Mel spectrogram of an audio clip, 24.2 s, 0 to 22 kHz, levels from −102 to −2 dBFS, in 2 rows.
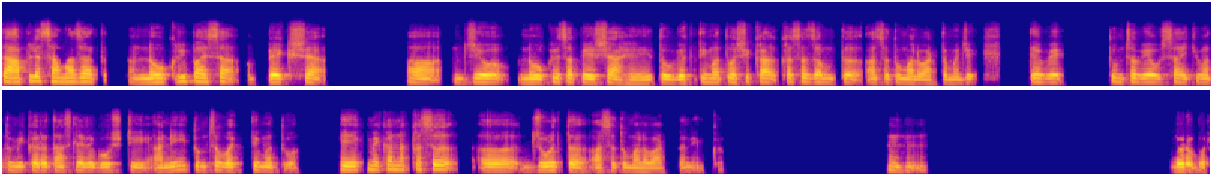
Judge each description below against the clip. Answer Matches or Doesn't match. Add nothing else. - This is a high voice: Doesn't match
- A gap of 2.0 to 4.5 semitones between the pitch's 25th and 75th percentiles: Matches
